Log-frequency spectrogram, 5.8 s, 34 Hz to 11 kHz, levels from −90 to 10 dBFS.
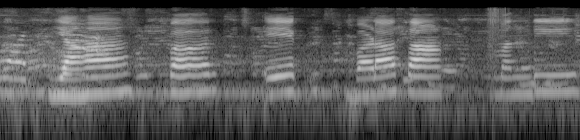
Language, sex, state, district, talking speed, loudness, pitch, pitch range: Hindi, female, Madhya Pradesh, Dhar, 60 wpm, -17 LUFS, 240 Hz, 225-250 Hz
